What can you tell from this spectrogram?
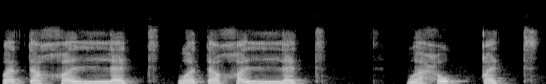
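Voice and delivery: व तख़ल्लत with a light त, व हुक़्क़त with a heavy क़; slow careful recitation; slow tajweed recitation. Shown as a demonstration. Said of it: "ता light है लेकिन क़ाफ heavy है".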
